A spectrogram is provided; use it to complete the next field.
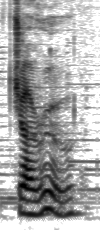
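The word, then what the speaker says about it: جارو: So remember, don't say it's not jaru, jaru, because even though you're pronouncing jaw and the ru right, the emphasis goes, as you can see where our period is, just slightly on the R.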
